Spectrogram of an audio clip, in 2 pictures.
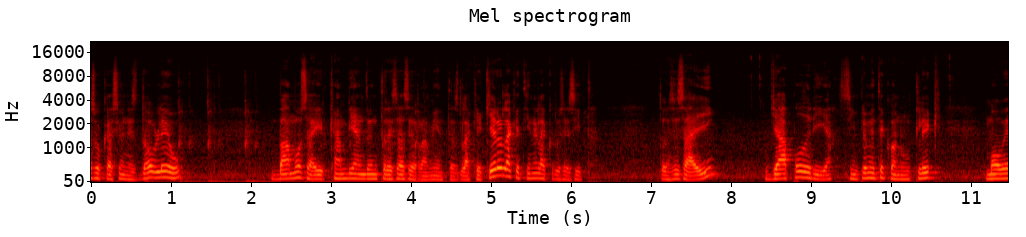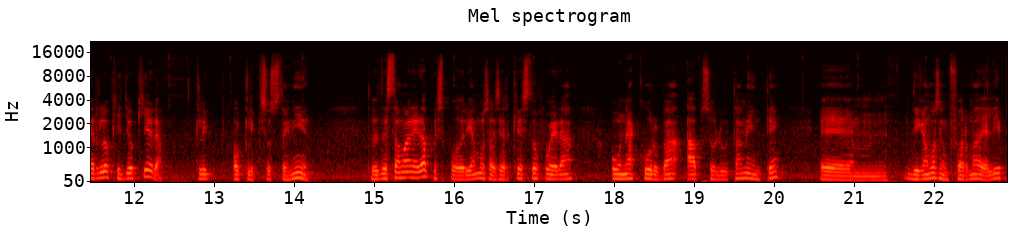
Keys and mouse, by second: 2.8 w, 3.6 w, 4.0 w, 7.0 w, 8.3 click, 9.6-10.8 drag, 11.7 click, 13.2 click, 15.2 click, 17.0-18.4 drag, 19.1 click, 20.3 click, 21.9-22.9 drag.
